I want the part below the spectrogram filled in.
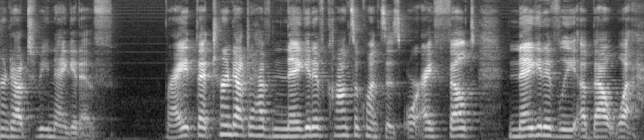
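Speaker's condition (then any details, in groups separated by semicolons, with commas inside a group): No condition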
